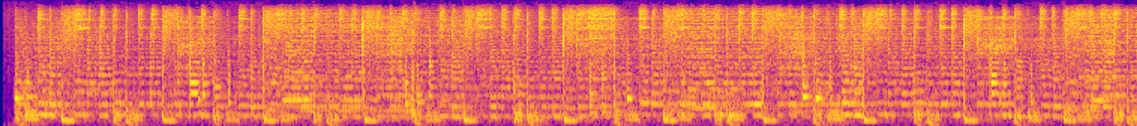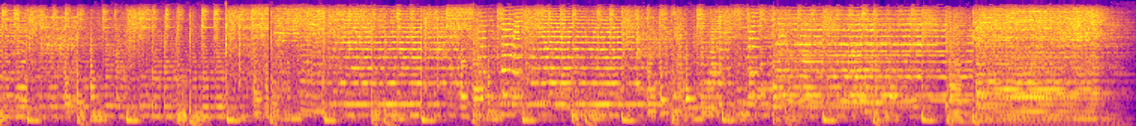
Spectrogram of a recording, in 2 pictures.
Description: Générique de fin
